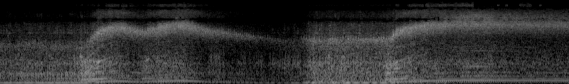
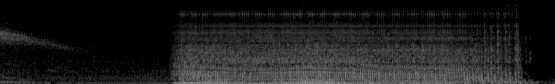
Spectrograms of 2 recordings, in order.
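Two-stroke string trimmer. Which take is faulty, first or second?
second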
